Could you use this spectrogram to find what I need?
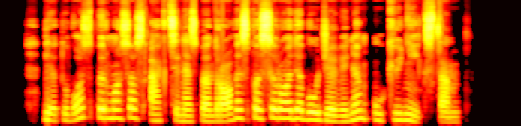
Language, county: Lithuanian, Kaunas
